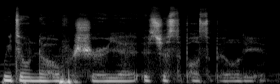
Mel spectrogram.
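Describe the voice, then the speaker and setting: Woman voicing a hushed, blunt young man. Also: flat delivery, brisk, slightly rough, soft background music. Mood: calm, serious. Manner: hushed, low-key. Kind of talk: read-aloud dub of a visual novel.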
